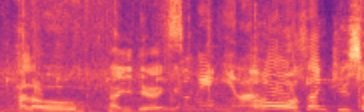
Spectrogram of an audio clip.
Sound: foreign language

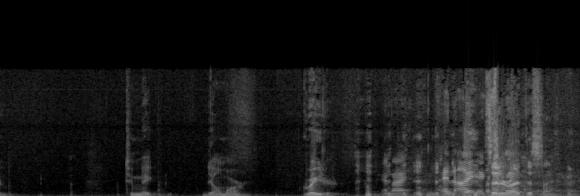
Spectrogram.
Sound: laughs

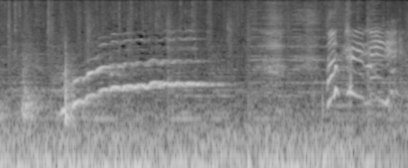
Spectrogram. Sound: mom screaming

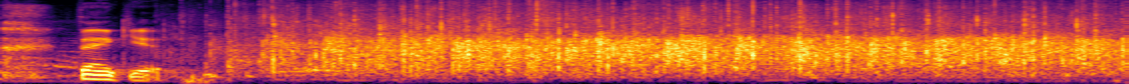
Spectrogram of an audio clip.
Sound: audience applauding

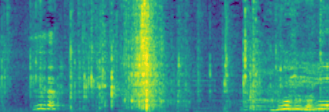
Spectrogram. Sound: paper ripping

